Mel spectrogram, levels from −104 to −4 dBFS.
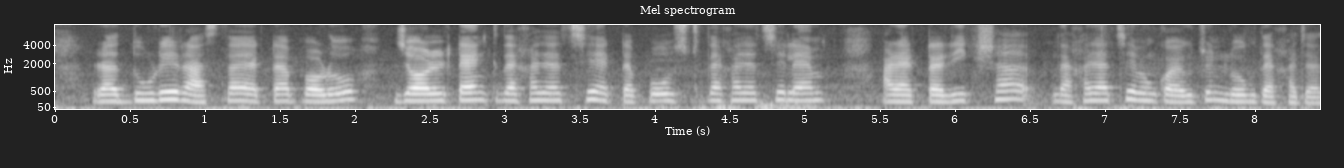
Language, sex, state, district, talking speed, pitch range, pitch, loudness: Bengali, female, West Bengal, Kolkata, 180 wpm, 195-225 Hz, 210 Hz, -19 LUFS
